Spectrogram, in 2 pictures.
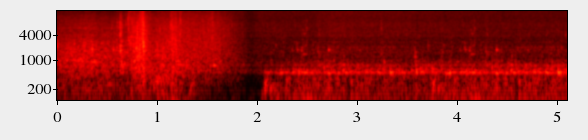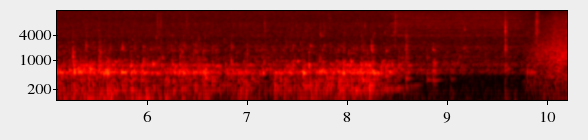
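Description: Swimmers diving into a pool with a splash about a second in. Then a muffled underwater rush of water and bubbles with a steady hum, as heard below the surface, which fades near the end.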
